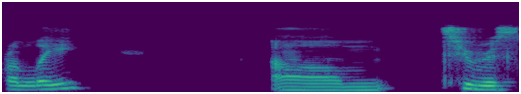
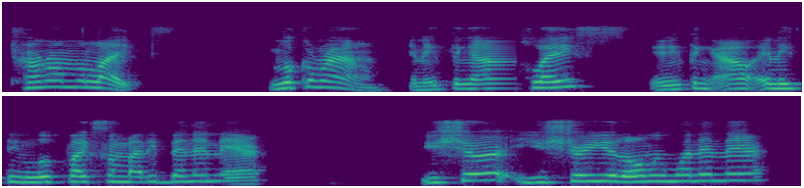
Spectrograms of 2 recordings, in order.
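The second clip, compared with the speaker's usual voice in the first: higher, urgent checking questions; insistent protective friend; 5 semitones higher than usual. Retold or imitated. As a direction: press her to check the house, pitched up. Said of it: "He said".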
